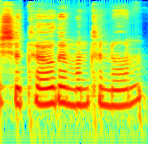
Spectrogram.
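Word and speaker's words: Château de Maintenon: So I looked it up, and the pronunciation of this castle is actually Chateau de Maintenon.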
